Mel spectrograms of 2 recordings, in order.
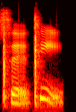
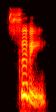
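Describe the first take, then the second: First: "city" in two beats, CI, then TY; syllable-by-syllable "city"; split into syllables. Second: Said in the usual way. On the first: Shown as a demonstration. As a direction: break "city" between its syllables. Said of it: "two syllables". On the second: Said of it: "So let's practice them".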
